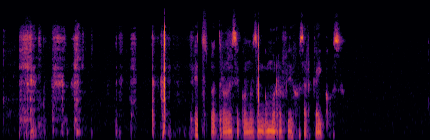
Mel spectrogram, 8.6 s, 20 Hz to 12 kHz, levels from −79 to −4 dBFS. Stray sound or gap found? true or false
true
